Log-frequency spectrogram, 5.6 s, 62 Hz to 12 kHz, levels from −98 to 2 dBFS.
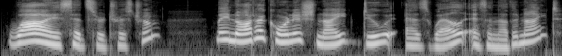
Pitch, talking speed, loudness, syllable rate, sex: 225 Hz, 160 wpm, -21 LUFS, 4.1 syllables/s, female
